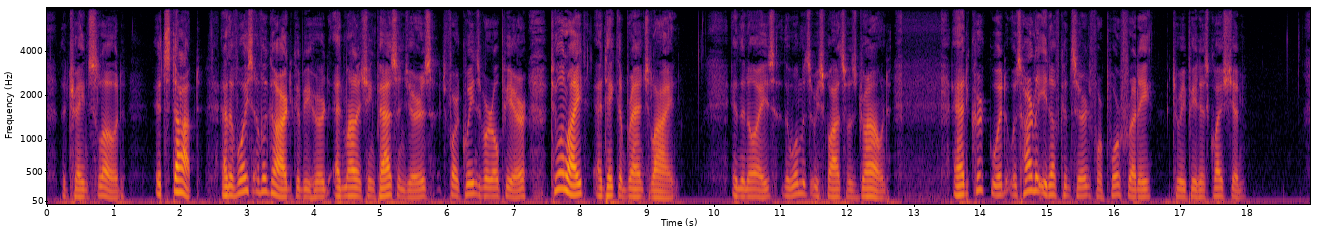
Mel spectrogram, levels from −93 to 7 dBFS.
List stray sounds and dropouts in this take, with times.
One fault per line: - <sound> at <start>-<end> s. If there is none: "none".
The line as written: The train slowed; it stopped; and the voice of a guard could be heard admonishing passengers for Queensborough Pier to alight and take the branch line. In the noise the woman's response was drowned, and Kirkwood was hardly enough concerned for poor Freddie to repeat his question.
none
